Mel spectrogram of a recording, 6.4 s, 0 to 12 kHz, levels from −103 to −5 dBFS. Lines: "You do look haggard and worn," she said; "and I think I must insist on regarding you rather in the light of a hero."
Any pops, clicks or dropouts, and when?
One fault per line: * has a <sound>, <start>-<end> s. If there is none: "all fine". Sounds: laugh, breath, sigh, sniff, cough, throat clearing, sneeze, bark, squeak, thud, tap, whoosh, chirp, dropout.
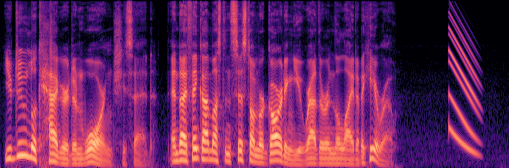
* has a chirp, 5.6-6.1 s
